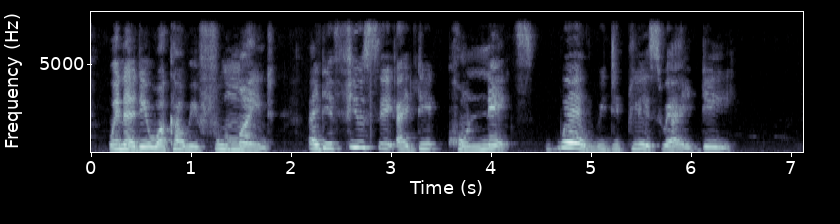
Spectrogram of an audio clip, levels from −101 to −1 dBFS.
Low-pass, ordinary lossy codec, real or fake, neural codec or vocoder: 7.2 kHz; none; fake; vocoder, 44.1 kHz, 128 mel bands every 512 samples, BigVGAN v2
